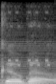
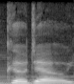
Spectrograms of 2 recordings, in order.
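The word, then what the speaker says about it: Godot: a prosecutor Gobo it's not goo it's godo your honor I guess in a way that gives you an idea of how to pronounce his name cuz I know like I could see people mistaking it for like God do or go or whatever but it's like it's supposed it sounds French almost where it's like you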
